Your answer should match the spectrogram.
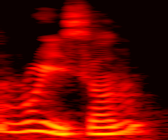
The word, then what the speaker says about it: reason: Reason, la O no suena.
